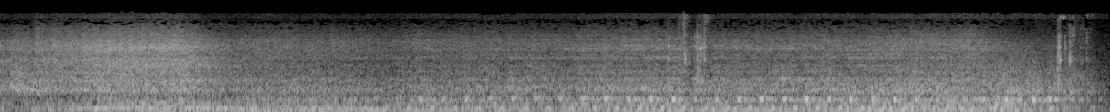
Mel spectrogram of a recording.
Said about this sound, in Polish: Samochód przez chwilę musiał popracować. Po pierwsze, każdy maluch, który dłużej postoi, musi zassać paliwo ze zbiornika aż do gaźnika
